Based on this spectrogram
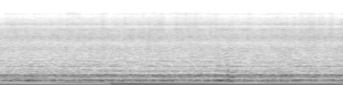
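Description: Bees buzz around a hive in a dense, steady swarm drone. A constant low hum sits underneath, and the buzzing stays even and continuous without any clear rise or fall.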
